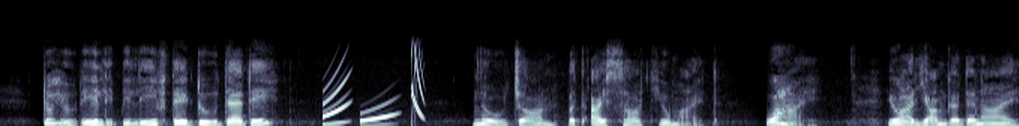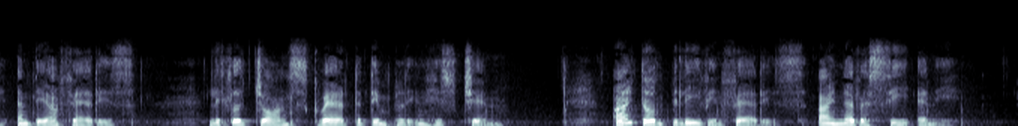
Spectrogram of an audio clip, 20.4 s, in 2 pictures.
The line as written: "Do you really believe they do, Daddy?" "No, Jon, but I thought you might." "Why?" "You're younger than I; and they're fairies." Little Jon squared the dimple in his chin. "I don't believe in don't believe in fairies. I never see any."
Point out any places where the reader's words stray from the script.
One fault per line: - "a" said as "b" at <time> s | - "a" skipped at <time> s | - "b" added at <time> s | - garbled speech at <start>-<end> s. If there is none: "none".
- "don't believe in" skipped at 17.4 s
